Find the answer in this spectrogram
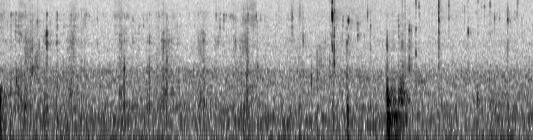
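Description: A person chewing food close to the microphone, quiet, with faint scattered mouth clicks.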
